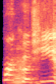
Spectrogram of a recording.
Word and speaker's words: Horikoshi: Horikoshi, yeah.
